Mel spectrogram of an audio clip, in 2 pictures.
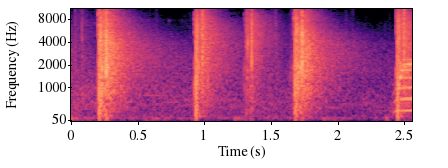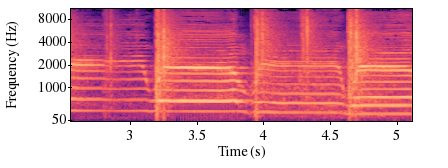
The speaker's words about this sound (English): So, audience, I tell you what, we're going to start off with some musical whipping to start off the show. Let's give it a shot.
